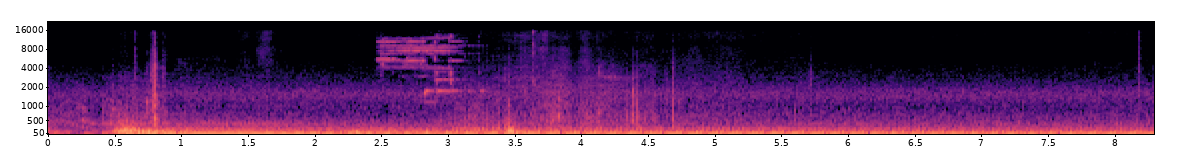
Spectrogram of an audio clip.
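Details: 2010 VW Golf GTI, engine light flashing and EPC light sometimes on: engine fires and settles into a low, lumpy idle with uneven pulses instead of a smooth beat, misfiring.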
